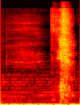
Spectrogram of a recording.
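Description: A single sharp sneeze bursts out close by, loud and breathy, after a moment of quiet room noise.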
